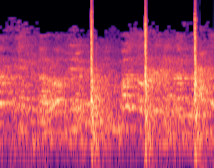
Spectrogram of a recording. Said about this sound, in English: So, he has a neighbor who's a lawyer. So he knocks on the neighbor's door.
